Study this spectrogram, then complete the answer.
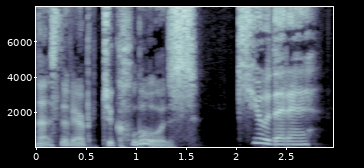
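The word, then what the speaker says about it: chiudere: the verb to close q that it's quite tricky to spell this verb i always think c c-h-i-u-d-e-r-e so again the stress they're happening on the the stem cue that let's put our endings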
